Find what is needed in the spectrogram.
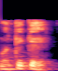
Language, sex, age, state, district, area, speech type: Assamese, male, 60+, Assam, Udalguri, urban, spontaneous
